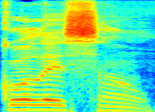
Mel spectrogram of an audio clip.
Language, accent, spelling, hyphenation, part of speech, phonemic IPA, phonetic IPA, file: Portuguese, Brazil, coleção, co‧le‧ção, noun, /ko.leˈsɐ̃w̃/, [ko.leˈsɐ̃ʊ̯̃], Pt-br-coleção.ogg
- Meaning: 1. collection 2. range 3. compilation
